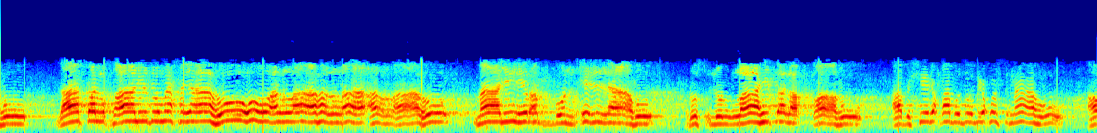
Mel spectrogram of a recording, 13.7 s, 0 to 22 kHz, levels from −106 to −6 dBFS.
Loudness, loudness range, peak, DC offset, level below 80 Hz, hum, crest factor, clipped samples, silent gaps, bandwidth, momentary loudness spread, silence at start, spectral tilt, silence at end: -18 LUFS; 5 LU; 0 dBFS; under 0.1%; -56 dBFS; none; 18 dB; under 0.1%; none; 4.1 kHz; 10 LU; 0 s; -11.5 dB/octave; 0 s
